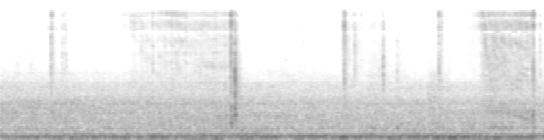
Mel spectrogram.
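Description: Card-and-paper packaging of an Apple Watch Ultra box being handled and opened: a few light taps and clicks, the sharpest about three and a half seconds in, then a short rustle of paper sliding just before the end. A low steady hum lies underneath.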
